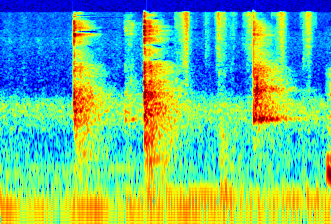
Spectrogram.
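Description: Dry-erase marker writing on a whiteboard: three short scratchy strokes, the last ending in a brief squeak near the end, over a low steady hum.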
